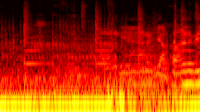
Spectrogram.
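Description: Steady low rumble of a car heard from inside the cabin, with voices coming in just over a second in.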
